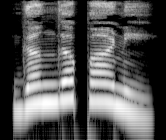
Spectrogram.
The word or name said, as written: ಗಂಗಪಾಣಿ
